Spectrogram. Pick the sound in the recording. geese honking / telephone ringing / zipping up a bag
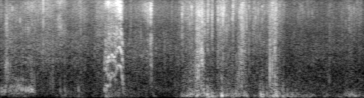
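zipping up a bag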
